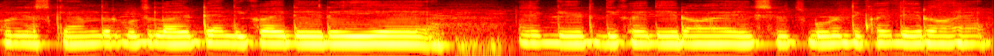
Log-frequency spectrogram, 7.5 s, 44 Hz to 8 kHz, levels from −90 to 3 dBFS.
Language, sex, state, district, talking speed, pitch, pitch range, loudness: Hindi, male, Rajasthan, Bikaner, 175 wpm, 145 Hz, 140-145 Hz, -13 LUFS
